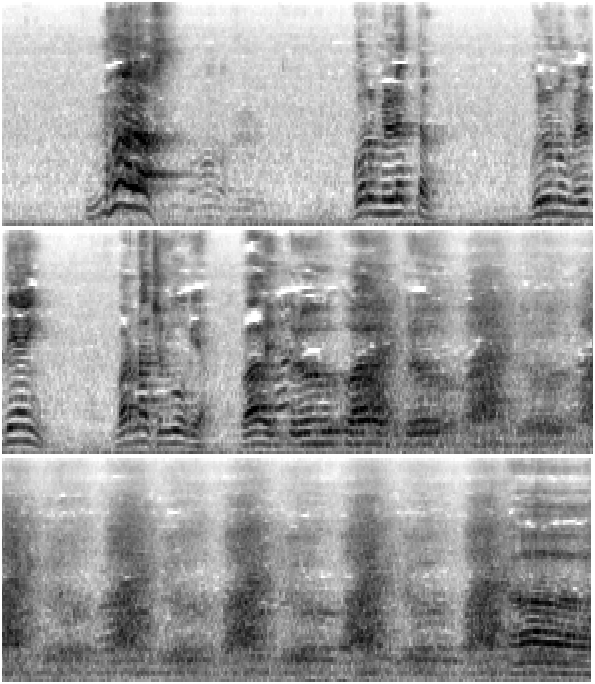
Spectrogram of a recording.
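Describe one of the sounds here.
An elderly man speaks and chants with feeling into a microphone.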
